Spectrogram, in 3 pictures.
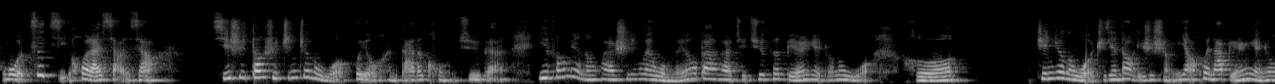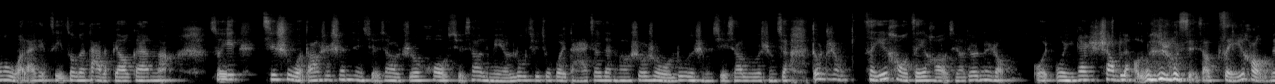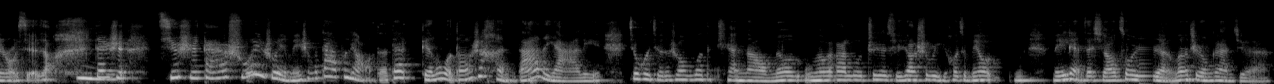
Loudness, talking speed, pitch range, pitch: -25 LUFS, 355 characters per minute, 185-230 Hz, 200 Hz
